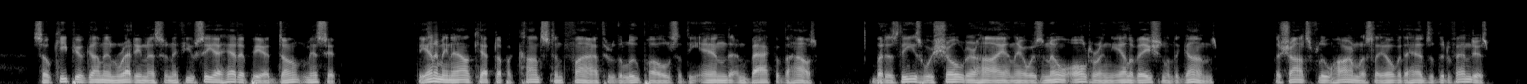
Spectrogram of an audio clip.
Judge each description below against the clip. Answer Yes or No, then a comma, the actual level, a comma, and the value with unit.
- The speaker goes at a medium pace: No, fast, 240 wpm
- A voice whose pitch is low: Yes, very low, 95 Hz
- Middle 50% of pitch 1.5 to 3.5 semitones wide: Yes, average, 3.1 semitones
